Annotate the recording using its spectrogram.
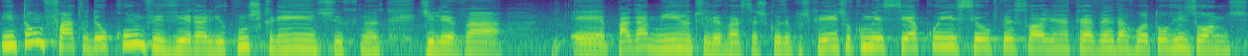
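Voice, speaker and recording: Noticeable background noise surrounds a woman with a Rio de Janeiro accent. Her fairly high voice moves at a fairly quick pace with lively intonation. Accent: carioca. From Rio de Janeiro, Madureira. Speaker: interviewee sharing conversion testimony. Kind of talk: testimony interview.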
